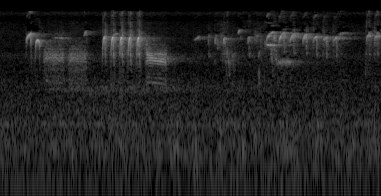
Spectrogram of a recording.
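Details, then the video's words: Black-capped chickadees giving their anti-predator mobbing call while agitated by a predator: quick runs of four or five high sharp chips, thin whistles and buzzy notes, repeated in bursts over steady background hiss. "of my favorite examples, and I know we have so many ornithologists in the room, so many of you may be familiar with this, is the mobbing call of the black-capped chickadee. So I'll play that for you."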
